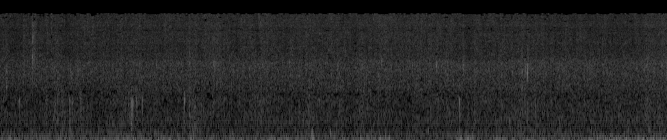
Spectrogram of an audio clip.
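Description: Heavy rain pouring down: a steady hiss with scattered drops ticking close by and a low rumble beneath.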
